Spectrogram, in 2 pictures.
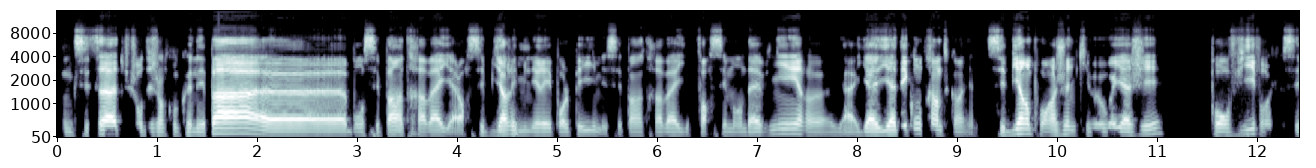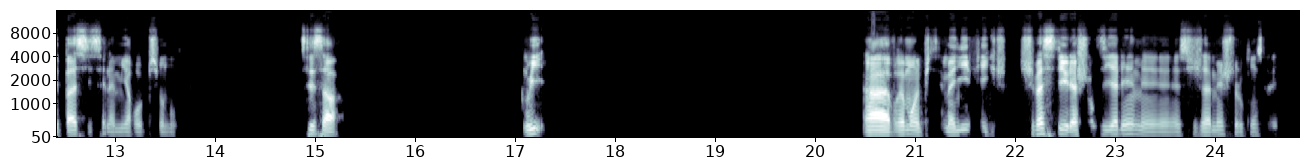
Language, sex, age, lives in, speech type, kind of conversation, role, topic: French, male, 25-29, France, conversation, unstructured, none, Qu’est-ce qui te plaît le plus dans ta ville ou ton quartier ?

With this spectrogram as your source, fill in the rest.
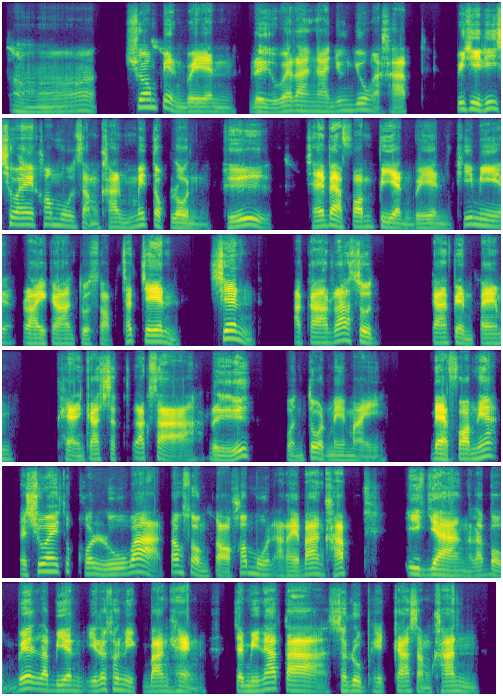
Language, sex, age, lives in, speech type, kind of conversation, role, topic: Thai, male, 35-39, Thailand, read, expert-assistant, expert, มีวิธีไหนช่วยให้ทีมแพทย์กับพยาบาลสื่อสารข้อมูลผู้ป่วยได้มีประสิทธิภาพมากขึ้นไหม?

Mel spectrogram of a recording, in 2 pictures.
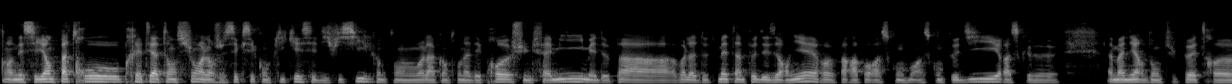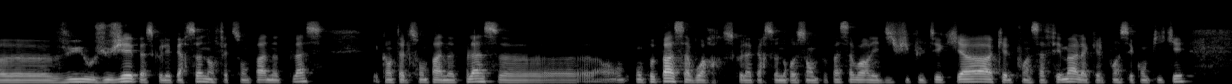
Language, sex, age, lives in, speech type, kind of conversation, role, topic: French, male, 35-39, France, conversation, advice, advisor, Pourquoi est-ce que je me sens coupable de prendre un arrêt maladie pour un burn-out ?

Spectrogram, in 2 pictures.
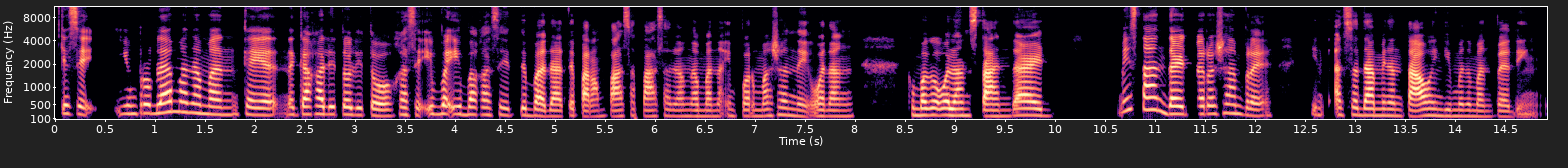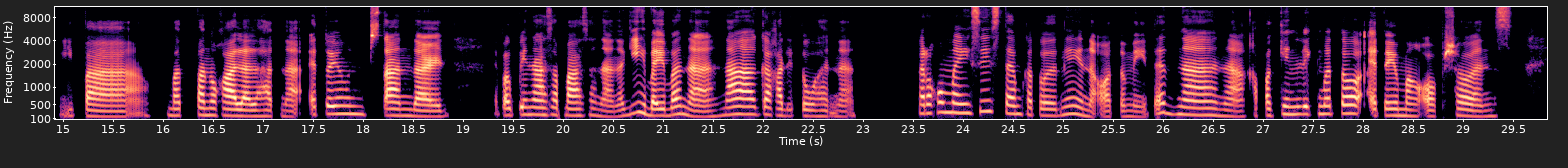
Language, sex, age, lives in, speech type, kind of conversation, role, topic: Filipino, female, 25-29, Philippines, conversation, unstructured, none, Ano ang opinyon mo tungkol sa mga protesta laban sa hindi patas na batas?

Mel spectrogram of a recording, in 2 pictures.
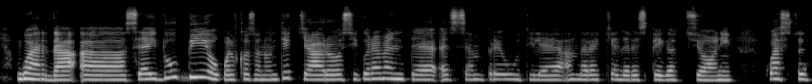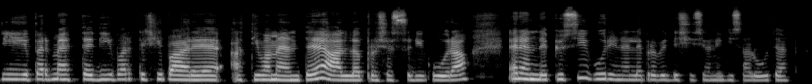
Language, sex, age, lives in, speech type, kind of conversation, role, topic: Italian, female, 20-24, Italy, read, expert-assistant, expert, Come si sceglie e si valuta la terapia migliore per il diabete?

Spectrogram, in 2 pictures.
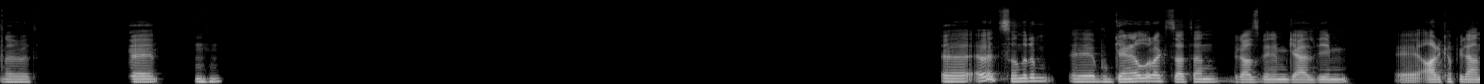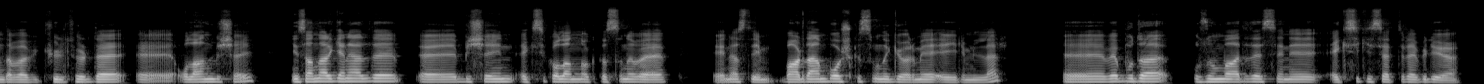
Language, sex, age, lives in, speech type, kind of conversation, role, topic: Turkish, male, 30-34, Bulgaria, conversation, advice, user, Eleştiri alırken bunu sürekli kişisel algılamaktan kendimi nasıl alıkoyabilirim?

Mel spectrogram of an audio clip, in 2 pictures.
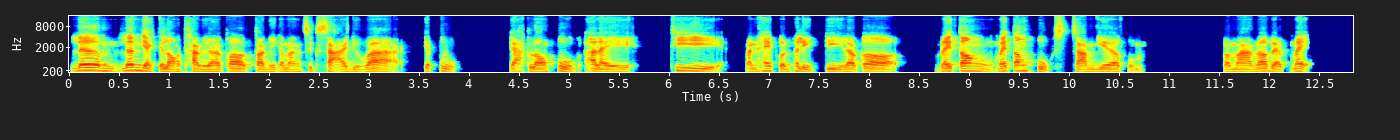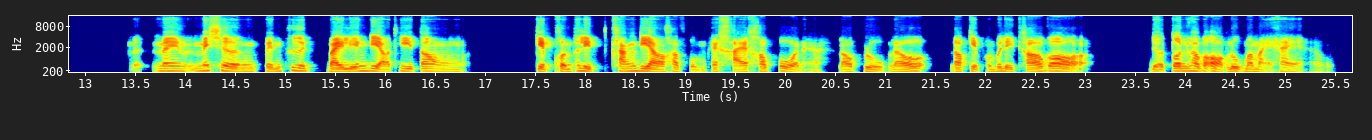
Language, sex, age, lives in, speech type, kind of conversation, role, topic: Thai, male, 20-24, Thailand, conversation, podcast, guest, คุณหาแรงบันดาลใจจากอะไรบ้าง?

